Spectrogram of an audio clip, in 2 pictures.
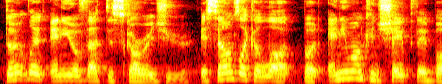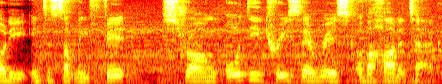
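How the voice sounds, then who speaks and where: A young adult man delivering casual scripted video commentary in an earnest, encouraging, informal way. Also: a little high. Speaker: YouTube video narrator. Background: music.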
